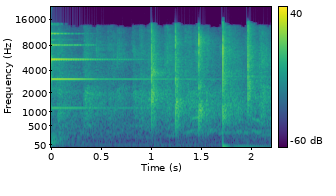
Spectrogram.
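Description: A sharp metallic ding rings out and fades within about a second, followed by scattered hand clapping from a small audience, about two or three claps a second.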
